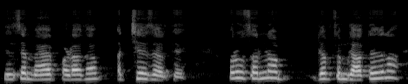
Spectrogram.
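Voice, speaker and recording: A male chemistry teacher delivers a chatty classroom lecture in Hindi, mixing in English technical terms and repeatedly asking students if it's clear. His voice is very high-pitched and warm, at a normal speed.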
